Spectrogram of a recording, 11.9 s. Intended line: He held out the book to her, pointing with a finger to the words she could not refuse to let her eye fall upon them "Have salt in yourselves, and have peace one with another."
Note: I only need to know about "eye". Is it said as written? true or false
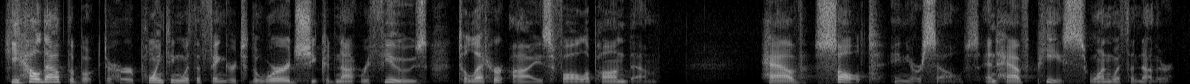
false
